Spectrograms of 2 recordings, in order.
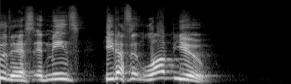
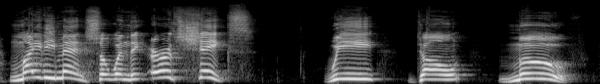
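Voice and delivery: fired-up preaching; 4 semitones higher than usual. Acted. Preacher urging the church through tough times, rising to a shout. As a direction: drive it home to the congregation.

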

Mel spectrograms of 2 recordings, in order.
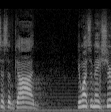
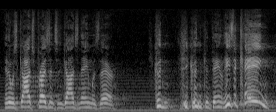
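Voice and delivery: ordinary talk

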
